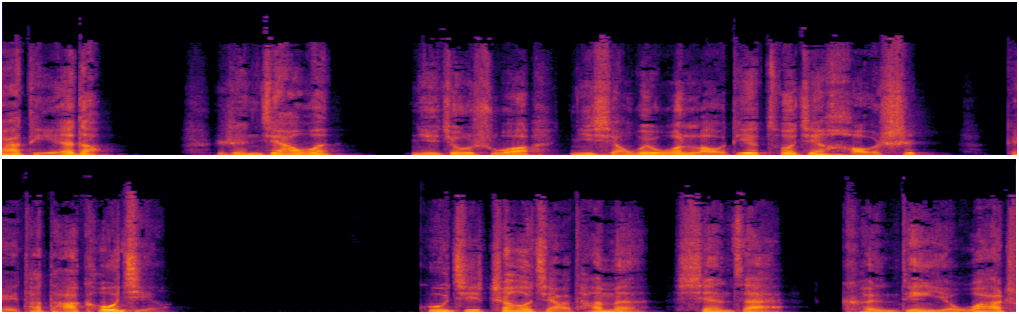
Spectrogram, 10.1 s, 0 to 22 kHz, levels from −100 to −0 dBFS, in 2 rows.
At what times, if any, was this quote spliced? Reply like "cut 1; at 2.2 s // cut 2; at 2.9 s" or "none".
cut 1; at 8.4 s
